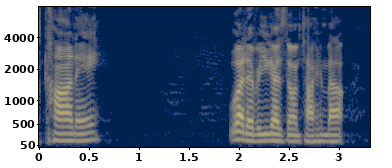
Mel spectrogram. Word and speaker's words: Kanye: Yeah, I always want to say Conway, but it's Kanye.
